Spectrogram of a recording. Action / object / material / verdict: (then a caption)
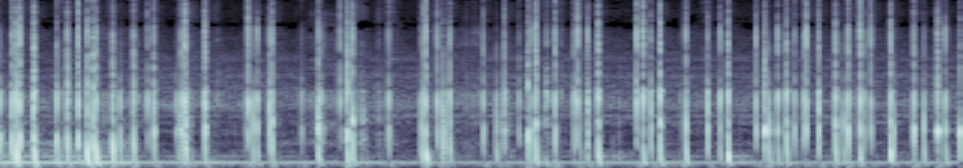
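tap / glass fireplace front panel / glass / none. Fingertips tap rapidly and irregularly on the large, flat, solid glass front panel of an electric fireplace. Each tap is short and crisp with almost no ring, over a steady low hum.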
